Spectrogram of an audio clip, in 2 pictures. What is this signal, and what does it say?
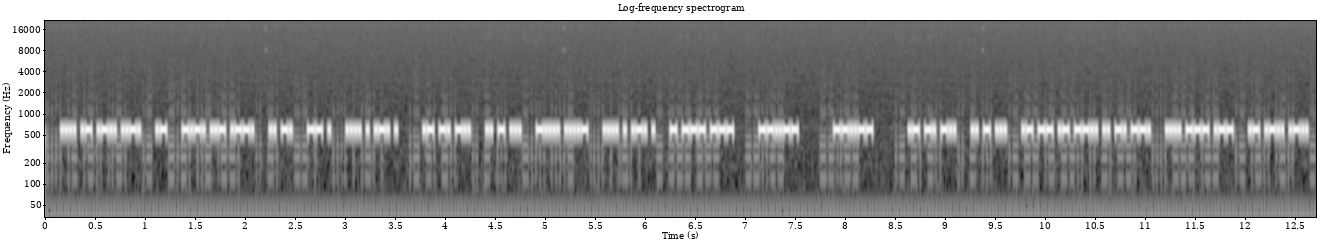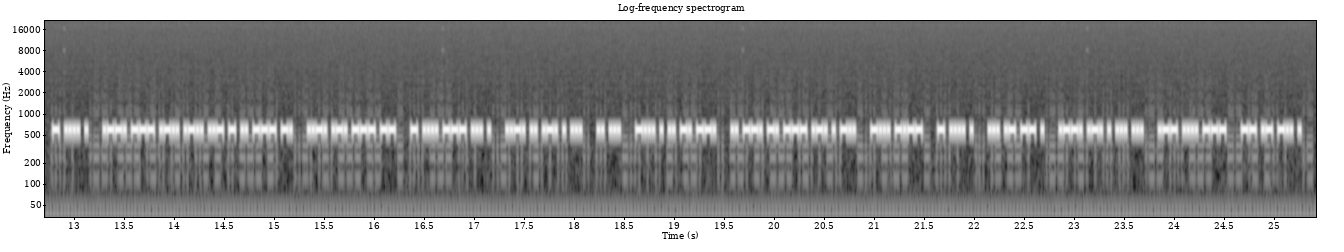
Morse code, heard as a keyed tone, about 59 wpm, 610 Hz. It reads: HALF A CUP IN ME HERE AND ITS 64 HERE TOO , , AND ITS AMAZING HOW ALL THE POLLUTION FROM THOSE FIRES IS BEING IGNORED BY THE SAME PRESS WHO MADE
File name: archived / CRSnet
